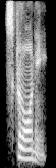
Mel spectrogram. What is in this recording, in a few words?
"scrawny", Indian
